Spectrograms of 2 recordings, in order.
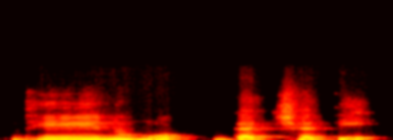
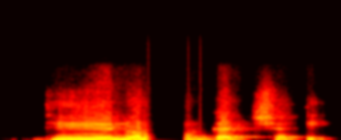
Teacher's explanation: This Visarga changes to R. Dhenuhu Gachati will become Dhenur Gachati.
